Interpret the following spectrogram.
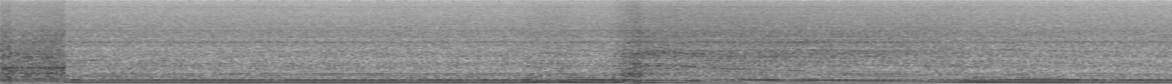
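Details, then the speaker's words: Ford Ranger after new exhaust fitted from behind the catalytic converter to the back: even low engine drone with a brief rev rise midway, no puffing or rasp from a leak; normal exhaust note. "well let's start it up and see which thing sounds like this got to be better than it was before"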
